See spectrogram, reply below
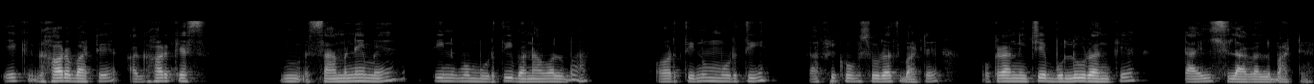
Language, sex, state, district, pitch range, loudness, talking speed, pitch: Bhojpuri, male, Bihar, East Champaran, 135-155 Hz, -30 LUFS, 120 wpm, 145 Hz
